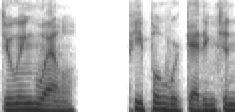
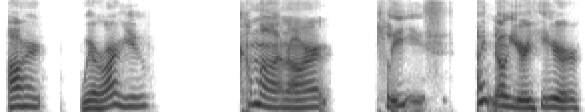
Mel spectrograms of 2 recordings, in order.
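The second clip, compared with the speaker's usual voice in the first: imitated wife calling out; 7 semitones higher than usual. Wife calling to husband hiding in the closet, high imitated call. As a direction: call pleadingly in a high mock-female voice. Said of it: "she'd shout".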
